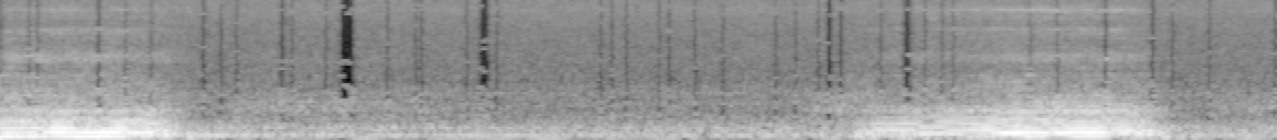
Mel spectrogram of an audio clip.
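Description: Two low, rattling snores separated by a quiet exhale, roughly one breath cycle every four seconds; snoring from a sound-effect recording.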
